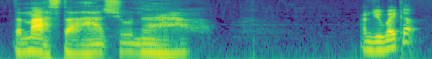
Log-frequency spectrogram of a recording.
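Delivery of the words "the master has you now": deep, eerie, unnatural possessed voice. Narrator voicing two figures speaking in unison: a voice not their own. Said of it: "speak in unison with a voice that is not their own".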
